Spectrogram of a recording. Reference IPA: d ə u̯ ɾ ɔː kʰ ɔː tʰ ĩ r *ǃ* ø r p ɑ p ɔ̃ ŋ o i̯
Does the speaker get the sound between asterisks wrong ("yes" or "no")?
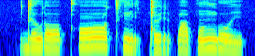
no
